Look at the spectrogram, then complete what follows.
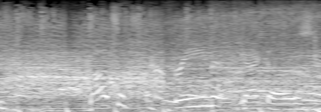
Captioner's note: crowd roars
